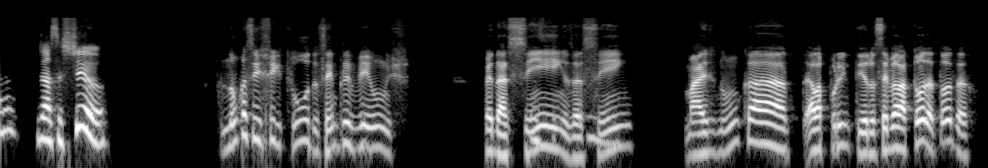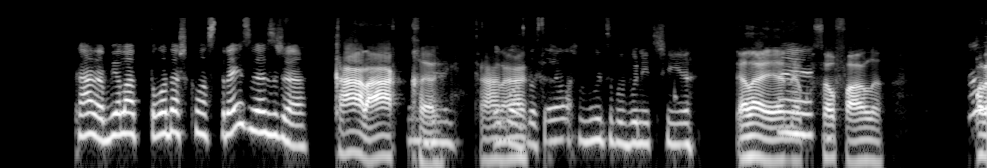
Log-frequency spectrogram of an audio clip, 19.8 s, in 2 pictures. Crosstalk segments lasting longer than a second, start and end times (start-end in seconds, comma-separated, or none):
13.9-15.5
